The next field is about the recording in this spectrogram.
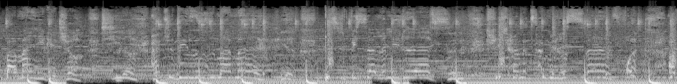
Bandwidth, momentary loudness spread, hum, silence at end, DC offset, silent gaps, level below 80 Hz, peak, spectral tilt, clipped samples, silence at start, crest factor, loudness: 17 kHz; 2 LU; none; 0 s; under 0.1%; none; -16 dBFS; 0 dBFS; -3.5 dB/octave; 0.2%; 0 s; 10 dB; -10 LUFS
